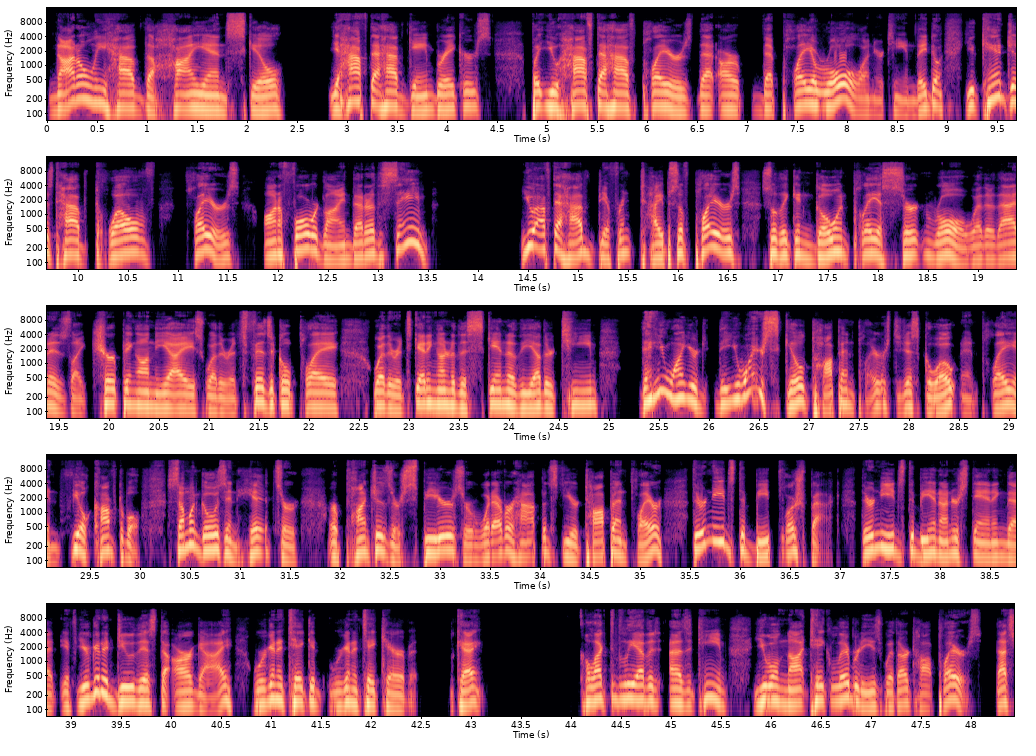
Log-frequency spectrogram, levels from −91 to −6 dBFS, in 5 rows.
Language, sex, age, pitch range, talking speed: English, male, 30-49, 120-155 Hz, 210 wpm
